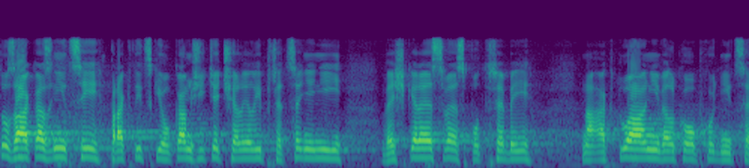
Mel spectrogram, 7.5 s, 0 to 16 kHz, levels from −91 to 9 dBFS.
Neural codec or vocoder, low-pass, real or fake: none; 7.2 kHz; real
